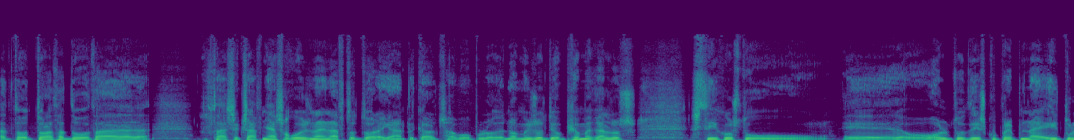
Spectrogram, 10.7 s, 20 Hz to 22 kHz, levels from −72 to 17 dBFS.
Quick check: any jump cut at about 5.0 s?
no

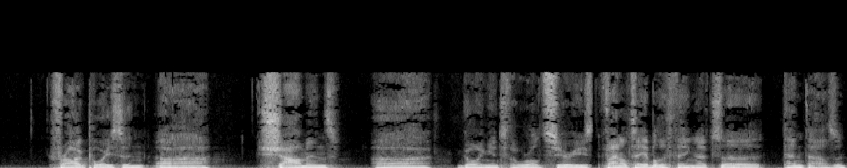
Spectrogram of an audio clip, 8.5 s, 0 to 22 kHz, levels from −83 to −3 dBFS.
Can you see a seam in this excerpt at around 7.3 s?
no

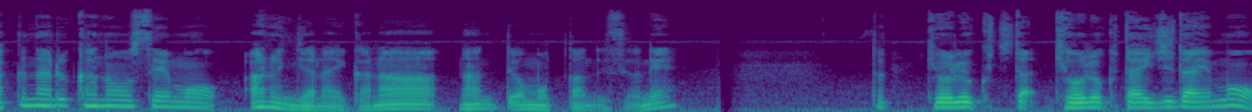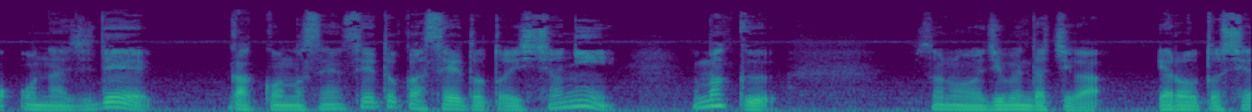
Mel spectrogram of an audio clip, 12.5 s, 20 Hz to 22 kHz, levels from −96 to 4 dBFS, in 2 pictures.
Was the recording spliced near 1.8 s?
no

